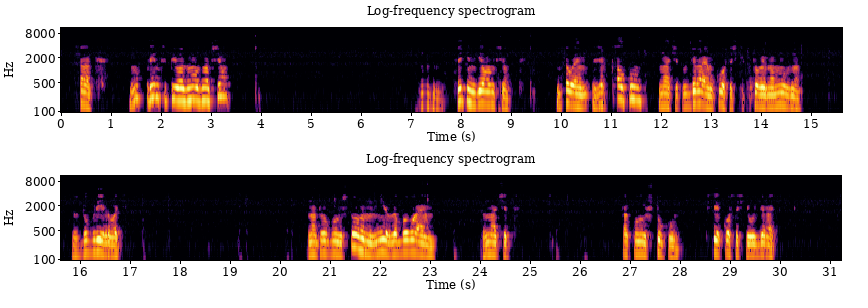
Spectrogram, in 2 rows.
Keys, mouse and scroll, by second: 7.1 middle click, 8.7 middle click, 10.0 KP_1, 11.5 click, 12.8 shift+click, 13.5 shift+click, 14.9 shift+click, 16.1 shift+click, 17.3 shift+click, 19.1 shift+click, 21.8 shift+click, 22.8 shift+click, 24.1-25.2 shift+middle drag.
